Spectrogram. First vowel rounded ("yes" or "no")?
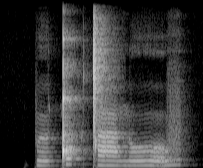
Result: yes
